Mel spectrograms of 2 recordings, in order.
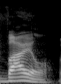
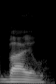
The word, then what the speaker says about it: Weil: His name is Weil. – Ooh. – With a W, though, so you have to pronounce it Weil. – Well, yeah, because W's are pronounced V's, like Steve Weil, Volkswagen.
